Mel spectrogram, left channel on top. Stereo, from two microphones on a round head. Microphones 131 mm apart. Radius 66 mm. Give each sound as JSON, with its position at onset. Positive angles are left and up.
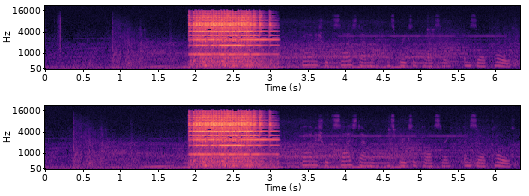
{"t": 1.9, "sound": "a bell", "side_deg": -5}
{"t": 3.4, "sound": "a woman speaking", "side_deg": -25}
